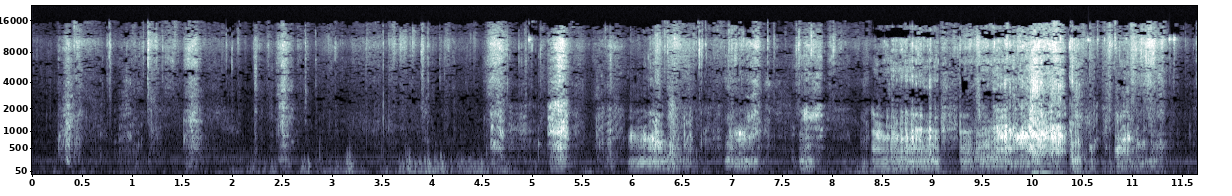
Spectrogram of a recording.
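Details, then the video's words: American Staffordshire Terrier vocalising at a 15-week-old Kuvasz puppy. Scattered short grunts and clicks build into a sustained, rough growling stretch near the end. "Strange Reaction😅😂 Noises Video Of Amstaff At Kuvasz Puppy 15weeks"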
